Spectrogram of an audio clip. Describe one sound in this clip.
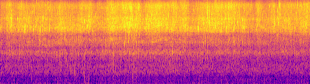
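A wooden spatula scrapes against a pan.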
